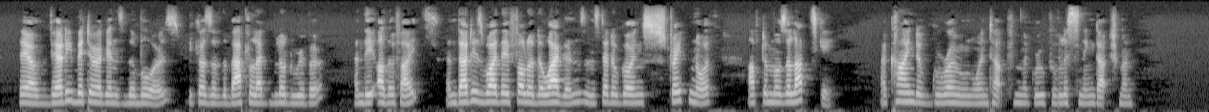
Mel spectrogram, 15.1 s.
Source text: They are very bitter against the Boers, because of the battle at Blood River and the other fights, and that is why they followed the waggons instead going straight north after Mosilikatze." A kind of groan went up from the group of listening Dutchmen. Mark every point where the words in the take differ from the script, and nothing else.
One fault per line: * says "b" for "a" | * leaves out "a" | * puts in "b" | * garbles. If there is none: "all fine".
* puts in "of"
